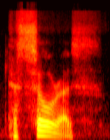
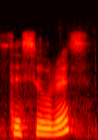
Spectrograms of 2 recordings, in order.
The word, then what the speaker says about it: thesaurus: listen to it carefully thesaurus thesaurus yes tesseras do you know what that is means okay notice that when you're pronouncing tank thick thin pasaras our tongue is touching our tooth feel it one more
